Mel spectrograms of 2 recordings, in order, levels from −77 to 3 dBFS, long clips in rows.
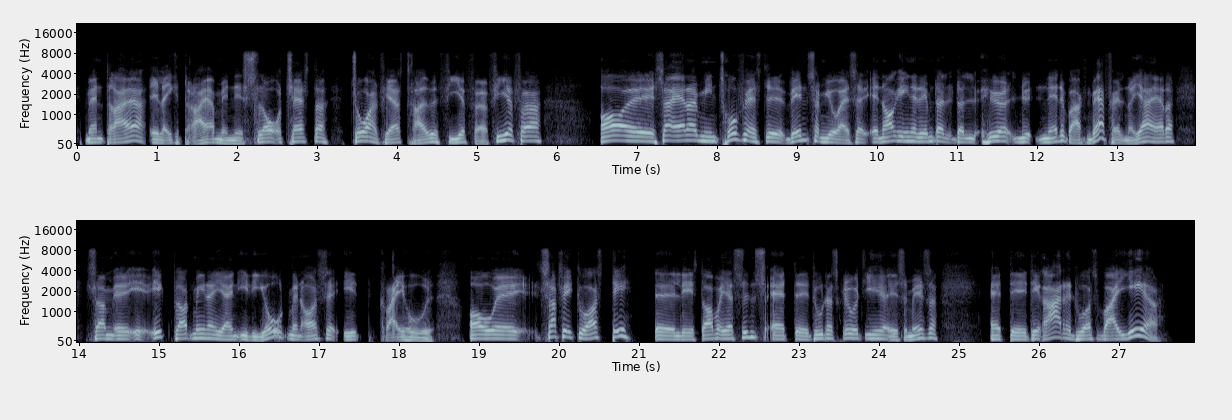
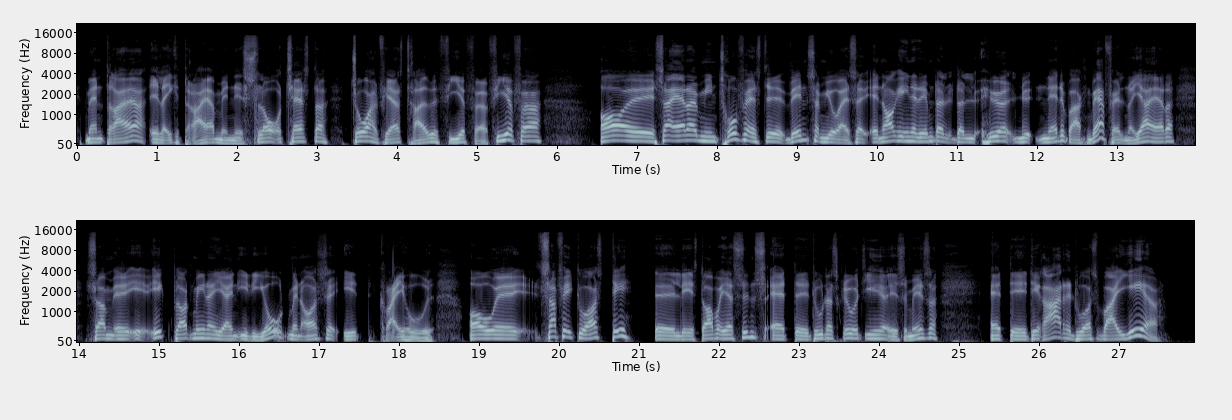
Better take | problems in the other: second | garbled, watery; badly; nothing above 8 kHz

